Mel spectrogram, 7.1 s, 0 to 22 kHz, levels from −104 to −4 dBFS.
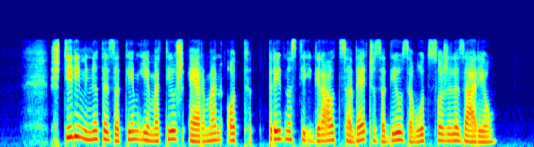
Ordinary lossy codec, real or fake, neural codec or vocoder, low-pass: none; fake; codec, 16 kHz, 4 kbps, FunCodec, trained on LibriTTS, 50 frames a second; 7.2 kHz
